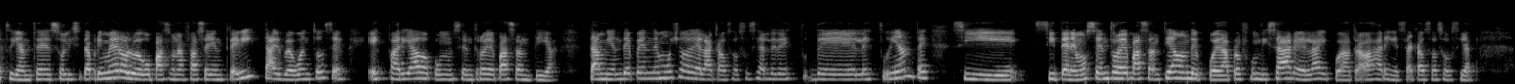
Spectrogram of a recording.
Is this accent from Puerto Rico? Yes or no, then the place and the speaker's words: yes; Mayagüez, Puerto Rico; yo soy estudiante de Mayagüez, vengo de Mayagüez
